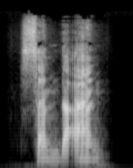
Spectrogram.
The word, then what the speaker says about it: sandaan: And then finally, for 100, it's sandaan.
